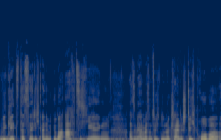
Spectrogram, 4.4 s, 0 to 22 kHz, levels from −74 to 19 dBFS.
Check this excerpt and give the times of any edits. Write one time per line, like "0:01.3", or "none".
none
